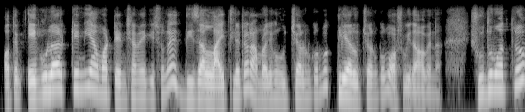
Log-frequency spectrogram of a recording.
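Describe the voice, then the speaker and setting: A man's voice: a little high, lively intonation, fast, a little mellow, dry recording, dull audio. Man teaching letter sounds, dry close mic. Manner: explanatory, repeats letter sounds, mixes in English words. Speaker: Quran recitation teacher. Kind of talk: online class lesson.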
